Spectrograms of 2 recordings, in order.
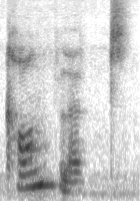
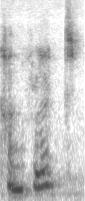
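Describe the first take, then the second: First: Conflict with a clear, full first syllable; correct pronunciation. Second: Conflict as the student mispronounced it; wrong pronunciation. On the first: Teacher modelling the word for students, correct conflict. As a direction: stress the CON of conflict, slowly and clearly. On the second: Teacher showing a student's mistake, mispronounced conflict. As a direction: say conflict with the first vowel off. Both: Shown as a demonstration. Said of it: "not conflict".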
